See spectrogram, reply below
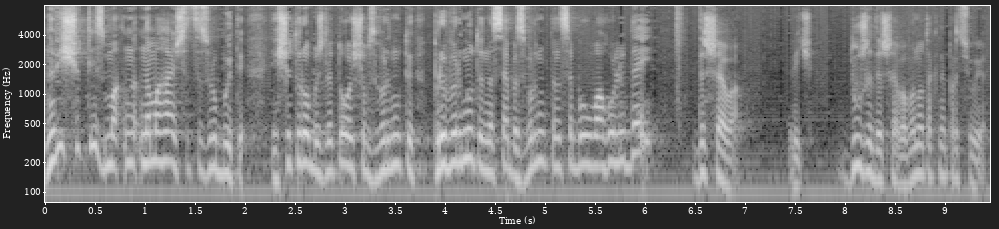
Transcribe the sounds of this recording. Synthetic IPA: nɐʋʲiʃt͡ʃɔt̪ɪzmɐnɐmɐɦɑjeʃsʲɐt̪sɛzrɔbɪt̪ɪ | jɐkʃt͡ʃɔt̪ɪɾɔbɪʃ̬d̪lʲɐt̪ɔɦɔʃt͡ʃɔbzʋernut̪ɪpɾɪʋernut̪ɪnɐsɛbɛzʋernut̪ɪnɐsɛbɛʊʋɑɦʊlʲʊd̪ɛj | d̪eʃɛʋɐ̰ | ɾʲit͡ʃ | d̪uʒɛd̪ɪʃɛ̰ʋɐʋɔnɔt̪ɑknɛpɾɐt͡sʲujɛ̰

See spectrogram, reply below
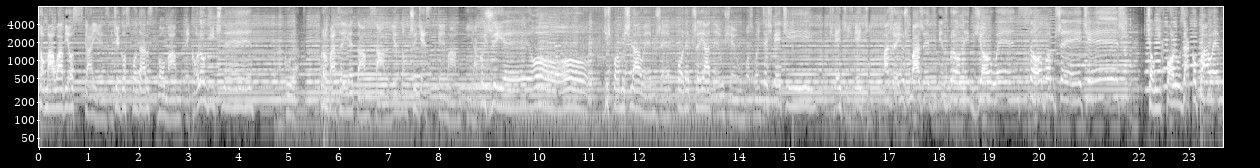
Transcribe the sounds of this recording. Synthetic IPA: t̪ɔmawavʲjɔskajɛst̪̚ɡd͡ʑɛɡɔspɔd̪aɾst̪fɔma̰m | ɛkɔlɔɡʲit͡ʂnɛ | akuɾa̰t̪pɾɔvad̪zɛjɛt̪amsa̰mjɛd̪̚nɔ̃w̃tʂɘd͡ʑɛst̪kɛma̰m | ija̰kɔʑʐɘjɛɔ | d͡ʑiɕpɔmɘɕlawɛmʐɛfpɔlɛpʂɛjad̪ɛ̃ɕɛ | bɔswɔɲʲt̪sɛɕfʲjɛt͡ɕi | ɕfʲjɛt͡ɕiɕfʲjɛt͡ɕiaʐɛjuʂmaʐɛd̪zmʲjɛnd̪zbɾɔnɘvʑɔwɛmsːɔbɔ̃w̃pʂɛt͡ɕɛʂ | t͡ɕɔ̃ŋ̃ɡikfpɔluzakɔpawɛm

